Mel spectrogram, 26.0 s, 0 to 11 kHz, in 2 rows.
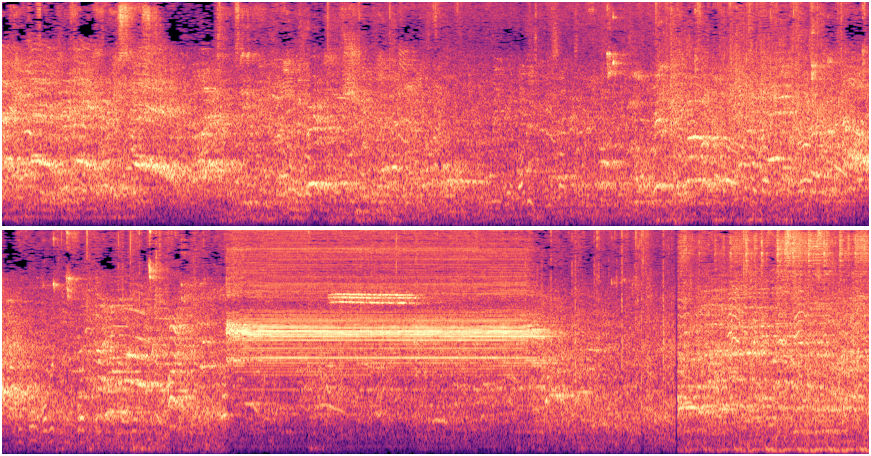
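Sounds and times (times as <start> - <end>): gym crowd noise: 0.0 - 26.0
scoreboard horn blare: 16.4 - 21.3.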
